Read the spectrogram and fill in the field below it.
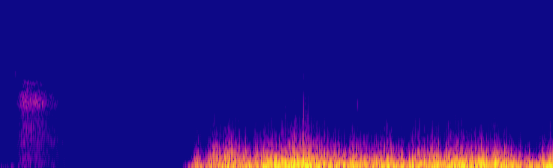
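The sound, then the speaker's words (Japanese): A brief breathy puff, a short pause, then a long, steady blow of breath into the ear, straight into the microphone, producing a loud, low, rumbling roar that lasts about five seconds, with no talking. “耳に息を。もう一度。”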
